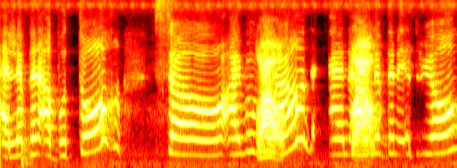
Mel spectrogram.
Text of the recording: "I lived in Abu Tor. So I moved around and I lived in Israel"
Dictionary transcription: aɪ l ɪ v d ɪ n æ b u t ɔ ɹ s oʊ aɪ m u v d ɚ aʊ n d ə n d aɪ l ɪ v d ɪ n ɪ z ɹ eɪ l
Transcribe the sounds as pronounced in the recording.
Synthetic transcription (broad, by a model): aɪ l ɪ v d ɪ n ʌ b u t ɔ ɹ s oʊ aɪ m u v ɚ aʊ n d ə n d aɪ l ɪ v d ɪ n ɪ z ɹ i l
